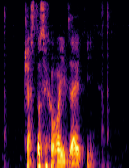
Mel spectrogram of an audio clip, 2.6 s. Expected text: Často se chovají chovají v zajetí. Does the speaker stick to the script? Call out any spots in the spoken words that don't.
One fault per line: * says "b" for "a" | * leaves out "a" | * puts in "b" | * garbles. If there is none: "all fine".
* leaves out "chovají"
